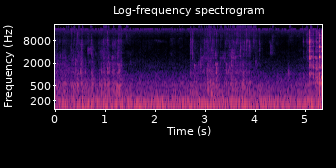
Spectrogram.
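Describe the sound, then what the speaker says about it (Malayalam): Hot melted jaggery is poured through a strainer into a mixing bowl while making kumpil appam, giving a steady, soft liquid trickle with no talking. "ഇനി ഉരുക്കിയ ശർക്കര ഇതിലേക്ക് അരിച്ചൊഴിക്കുക."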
